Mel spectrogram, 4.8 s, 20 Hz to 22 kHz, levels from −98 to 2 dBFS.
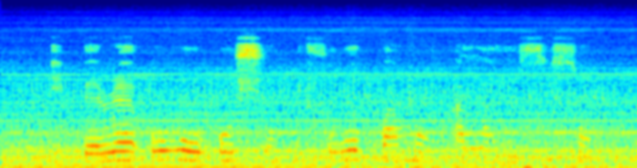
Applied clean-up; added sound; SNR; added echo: none; Mechanisms; 0 dB; none.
